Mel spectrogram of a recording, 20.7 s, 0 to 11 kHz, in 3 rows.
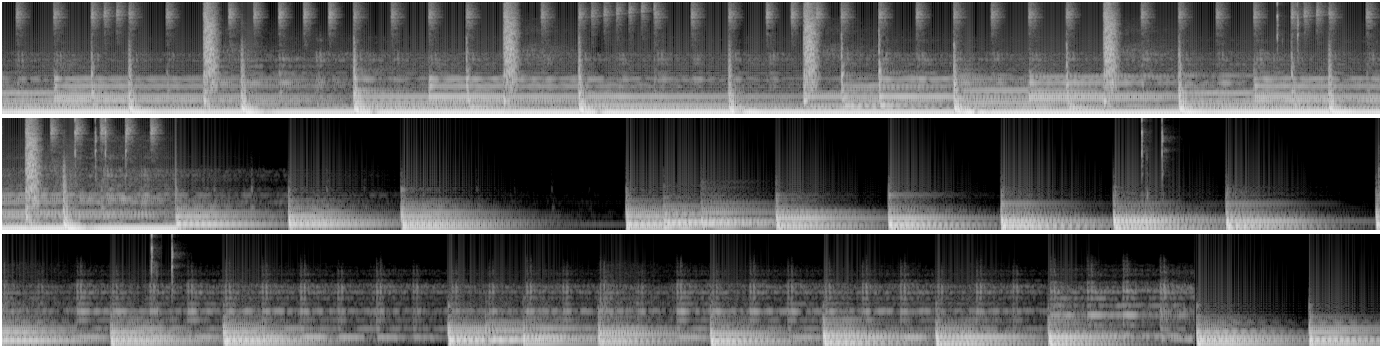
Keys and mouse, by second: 6.5 click, 7.3-12.7 drag, 14.5 click, 18.1 Tab.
